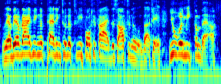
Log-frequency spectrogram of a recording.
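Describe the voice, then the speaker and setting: Imperious English aunt, husky edge. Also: female voice, fairly high pitch, fast. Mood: commanding. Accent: upper-class English. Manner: imperious, scolding. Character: stern, domineering upper-class English aunt. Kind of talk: radio comedy drama acting.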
